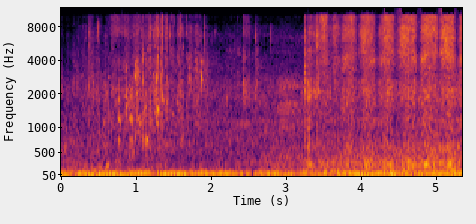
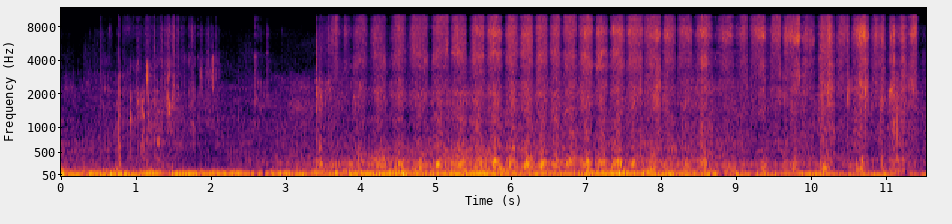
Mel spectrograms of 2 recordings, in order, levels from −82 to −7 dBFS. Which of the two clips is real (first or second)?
first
